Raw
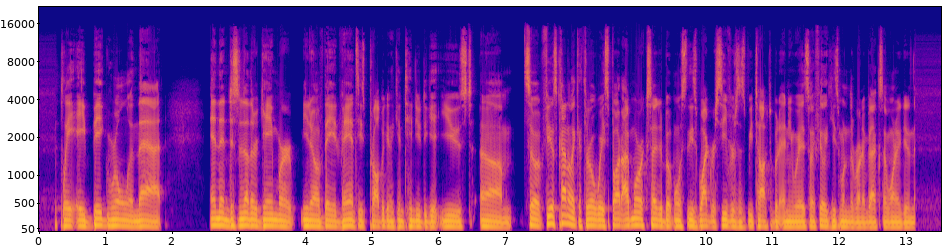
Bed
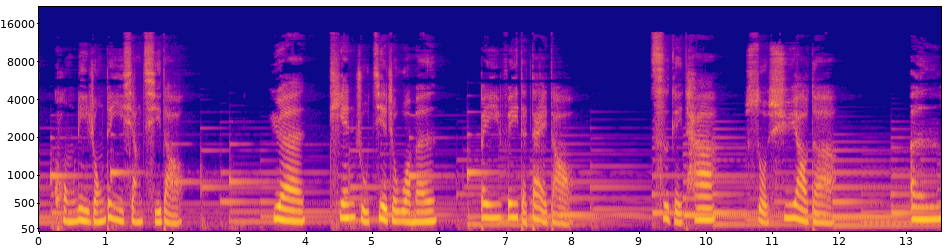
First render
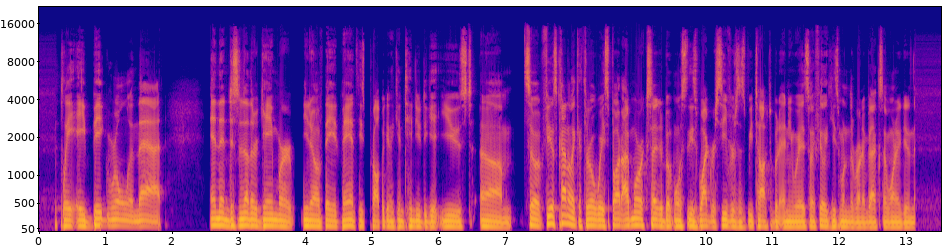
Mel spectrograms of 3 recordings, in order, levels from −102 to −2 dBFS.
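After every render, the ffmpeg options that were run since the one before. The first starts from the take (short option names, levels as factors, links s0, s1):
-filter_complex "[0:a]asettb=1/sr,asplit=3[s0][s1][s2];[s0]atrim=end=0.924[s3];[s1]atrim=start=0.92:end=1.8,asetpts=PTS-STARTPTS,afade=t=in:d=0.004:c=qsin,afade=t=out:st=0.876:d=0.004:c=qsin,highpass=180,lowpass=4700[s4];[s2]atrim=start=1.796[s5];[s3][s4]acrossfade=d=0.004:c1=hsin:c2=qsin[s6];[s6][s5]acrossfade=d=0.004:c1=qsin:c2=hsin,asettb=1/sr,asplit=3[s7][s8][s9];[s7]atrim=end=3.834[s10];[s8]atrim=start=3.83:end=5.21,asetpts=PTS-STARTPTS,afade=t=in:d=0.004:c=qsin,afade=t=out:st=1.376:d=0.004:c=qsin,agate=range=0.1:threshold=0.0562:ratio=16:release=100:detection=peak[s11];[s9]atrim=start=5.206[s12];[s10][s11]acrossfade=d=0.004:c1=hsin:c2=qsin[s13];[s13][s12]acrossfade=d=0.004:c1=qsin:c2=hsin,asettb=1/sr,asplit=3[s14][s15][s16];[s14]atrim=end=9.144[s17];[s15]atrim=start=9.14:end=9.91,asetpts=PTS-STARTPTS,afade=t=in:d=0.004:c=qsin,afade=t=out:st=0.766:d=0.004:c=qsin,asplit=2[s18][s19];[s19]adelay=22,volume=0.266[s20];[s18][s20]amix=inputs=2:normalize=0,atrim=end_sample=33957[s21];[s16]atrim=start=9.906[s22];[s17][s21]acrossfade=d=0.004:c1=hsin:c2=qsin[s23];[s23][s22]acrossfade=d=0.004:c1=qsin:c2=hsin"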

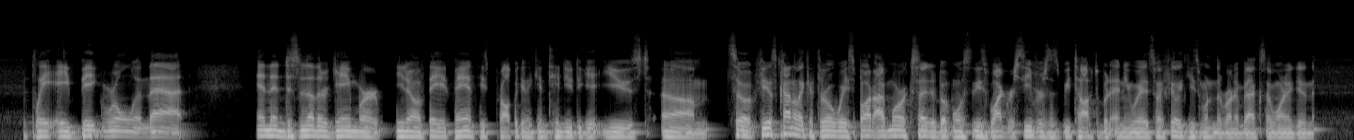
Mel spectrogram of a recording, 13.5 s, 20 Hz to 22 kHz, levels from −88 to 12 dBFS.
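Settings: -af "lowpass=f=3200:w=0.5412,lowpass=f=3200:w=1.3066,bandreject=f=60:t=h:w=6,bandreject=f=120:t=h:w=6,bandreject=f=180:t=h:w=6,bandreject=f=240:t=h:w=6,bandreject=f=300:t=h:w=6,bandreject=f=360:t=h:w=6"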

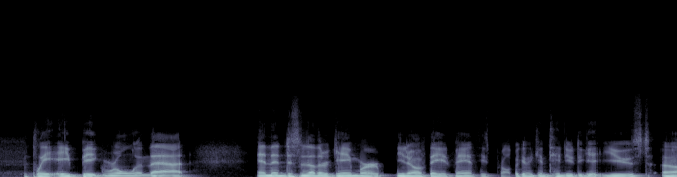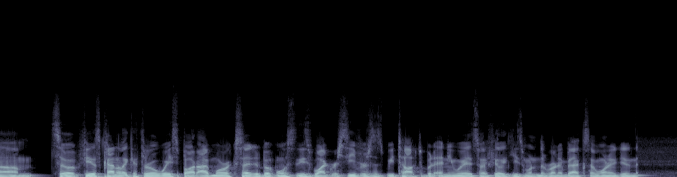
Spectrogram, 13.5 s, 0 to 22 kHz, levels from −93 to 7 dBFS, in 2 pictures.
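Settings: -filter_complex "[0:a]asplit=2[s0][s1];[s0]atrim=end=5.16,asetpts=PTS-STARTPTS,afade=t=out:st=4.31:d=0.85:silence=0.112202[s2];[s1]atrim=start=5.16,asetpts=PTS-STARTPTS,afade=t=in:d=0.004:c=hsin:silence=0.112202[s3];[s2][s3]concat=n=2:v=0:a=1"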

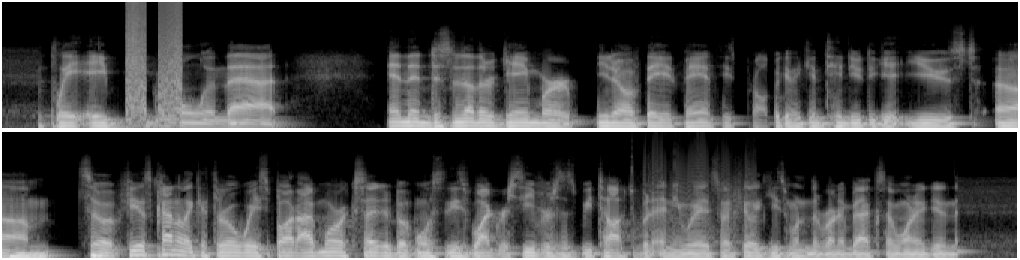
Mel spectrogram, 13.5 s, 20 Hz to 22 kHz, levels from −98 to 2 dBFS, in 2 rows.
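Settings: -filter_complex "[0:a]asettb=1/sr,asplit=3[s0][s1][s2];[s0]atrim=end=0.804[s3];[s1]atrim=start=0.8:end=1.2,asetpts=PTS-STARTPTS,afade=t=in:d=0.004:c=qsin,afade=t=out:st=0.396:d=0.004:c=qsin,aeval=exprs='(mod(14.1*val(0)+1,2)-1)/14.1':c=same[s4];[s2]atrim=start=1.196[s5];[s3][s4]acrossfade=d=0.004:c1=hsin:c2=qsin[s6];[s6][s5]acrossfade=d=0.004:c1=qsin:c2=hsin,asplit=3[s7][s8][s9];[s7]afade=t=out:st=6.82:d=0.02[s10];[s8]asubboost=boost=11.5:cutoff=81,afade=t=in:st=6.82:d=0.02,afade=t=out:st=7.43:d=0.02[s11];[s9]afade=t=in:st=7.43:d=0.02[s12];[s10][s11][s12]amix=inputs=3:normalize=0,asettb=1/sr,asplit=3[s13][s14][s15];[s13]atrim=end=10.974[s16];[s14]atrim=start=10.97:end=11.81,asetpts=PTS-STARTPTS,afade=t=in:d=0.004:c=qsin,afade=t=out:st=0.836:d=0.004:c=qsin,aeval=exprs='sgn(val(0))*max(abs(val(0))-0.0133,0)':c=same[s17];[s15]atrim=start=11.806[s18];[s16][s17]acrossfade=d=0.004:c1=hsin:c2=qsin[s19];[s19][s18]acrossfade=d=0.004:c1=qsin:c2=hsin"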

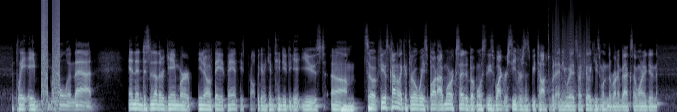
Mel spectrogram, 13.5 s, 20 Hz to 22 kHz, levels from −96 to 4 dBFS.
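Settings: -af anull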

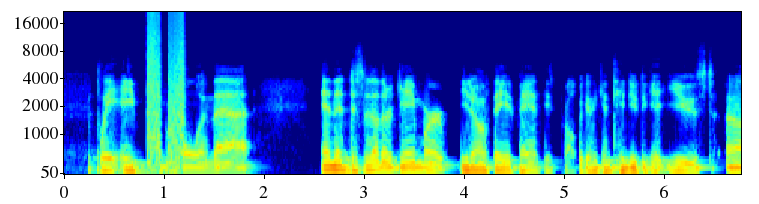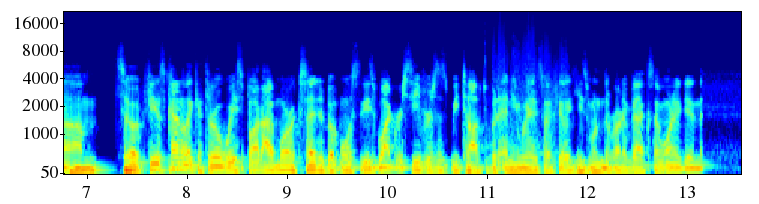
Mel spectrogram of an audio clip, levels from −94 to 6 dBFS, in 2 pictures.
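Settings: -af "flanger=delay=5.4:depth=8.3:regen=28:speed=0.3:shape=triangular"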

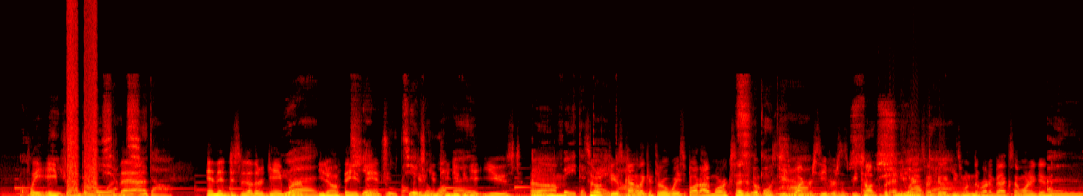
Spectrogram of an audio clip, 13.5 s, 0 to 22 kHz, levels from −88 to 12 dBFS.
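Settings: -filter_complex "[1:a]volume=0.237[s0];[0:a][s0]amix=inputs=2:normalize=0"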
